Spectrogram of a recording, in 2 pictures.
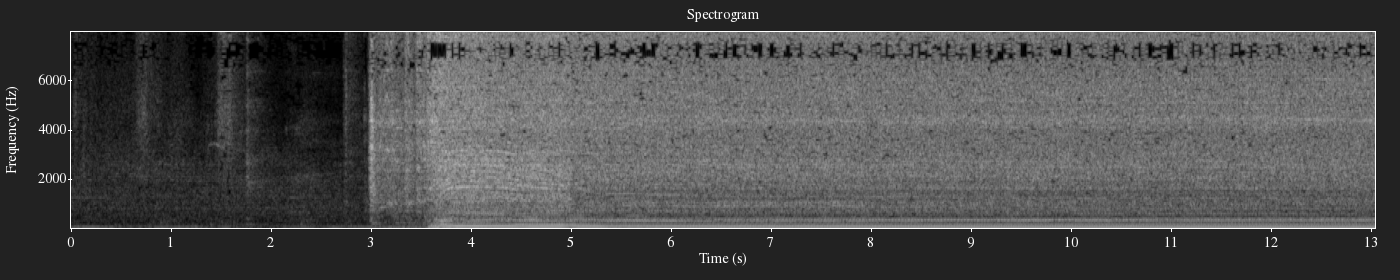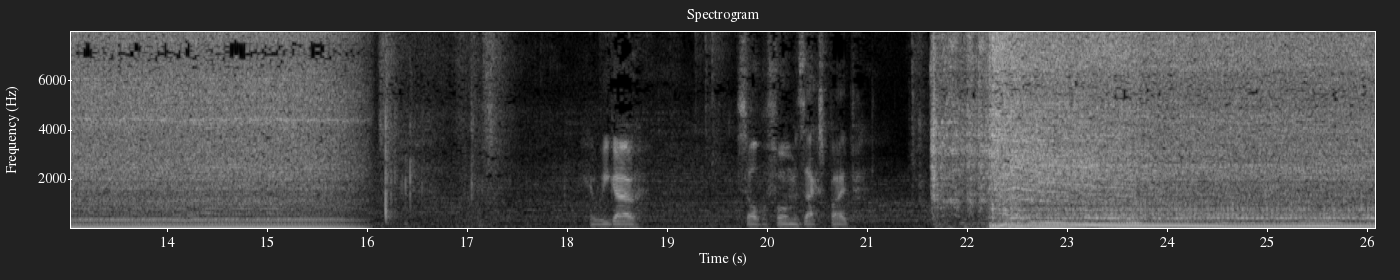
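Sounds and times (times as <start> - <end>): car engine starting and idling: 3.0 - 16.1, 21.4 - 26.0.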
